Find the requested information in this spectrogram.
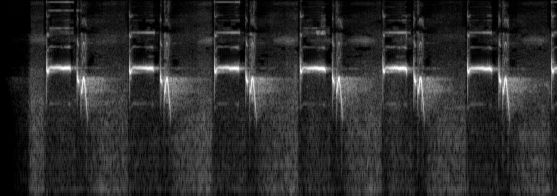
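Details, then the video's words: Prinia in lively, persistent song, used to lure other prinias into singing: a high steady whistled note followed by a quick downward-slurred flourish, repeated a little over once per second. "KICAUAN BURUNG PRENJAK KLAWU/ATAS GACOR"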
